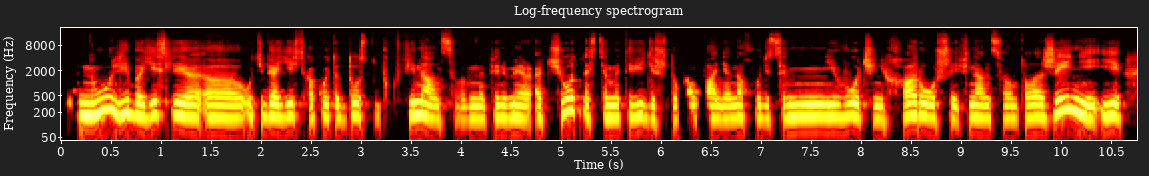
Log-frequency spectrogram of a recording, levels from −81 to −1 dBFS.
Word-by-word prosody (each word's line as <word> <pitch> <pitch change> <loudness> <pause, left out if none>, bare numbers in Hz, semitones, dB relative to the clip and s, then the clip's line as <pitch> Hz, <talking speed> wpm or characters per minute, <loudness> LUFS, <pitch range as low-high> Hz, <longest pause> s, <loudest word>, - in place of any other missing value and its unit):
Ну, 180 +8 +4
либо 180 -4 +3
если, 175 +2 +1 0.2
а, 150 -1 +1
у 150 - -2
тебя 155 +2 0
есть 160 +1 -1
какой-то 150 +1 -4
доступ 165 +3 -4
к - - -26
финансовым, 145 -4 0
например, 150 +1 -1
отчетностям, 155 -2 0
и - - -3
ты 155 +1 -6
видишь, 155 -3 -3
что 145 - -9
компания 150 -1 -2
находится 150 -1 -4
не 160 0 +2
в 160 +1 -3
очень 155 -3 0
хорошей 160 -4 +1
финансовом 150 -1 -3
положении 155 - +3
и, 160 0 +1
155 Hz, 145 wpm, -20 LUFS, 145-165 Hz, 0.2 s, Ну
